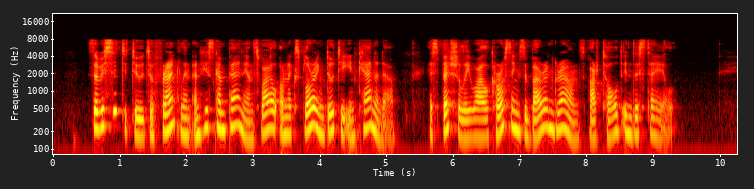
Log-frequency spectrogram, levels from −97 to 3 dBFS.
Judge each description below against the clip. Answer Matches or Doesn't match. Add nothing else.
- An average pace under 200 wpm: Matches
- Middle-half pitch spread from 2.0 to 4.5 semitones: Doesn't match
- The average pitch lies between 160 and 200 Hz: Matches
